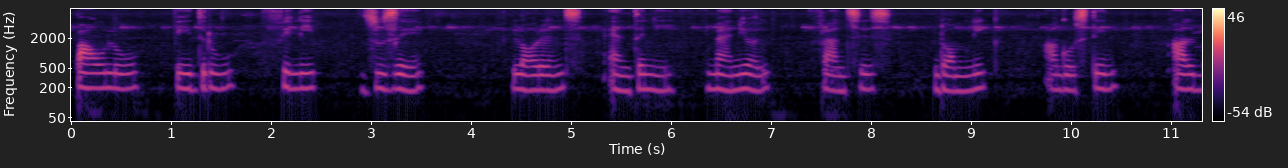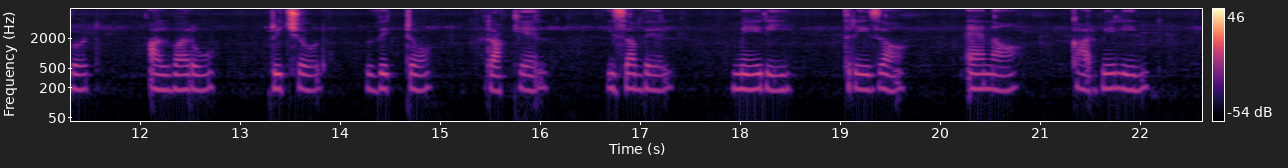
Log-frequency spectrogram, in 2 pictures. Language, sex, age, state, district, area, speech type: Goan Konkani, female, 30-45, Goa, Salcete, urban, spontaneous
